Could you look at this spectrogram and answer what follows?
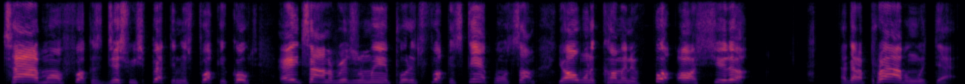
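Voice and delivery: real anger. Real, not acted. Ranting at viewers who disrespect the culture, loud and angry. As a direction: let the frustration push the volume up. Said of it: "'cause I'm tired".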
